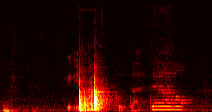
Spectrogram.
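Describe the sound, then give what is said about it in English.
A bowl is taken out while preparing a simple date snack in a kitchen, producing a brief clatter and knock of dishes that lasts about half a second. The sound is fairly faint. “I'm also going to open this up, and I am going to take out a bowl.”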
